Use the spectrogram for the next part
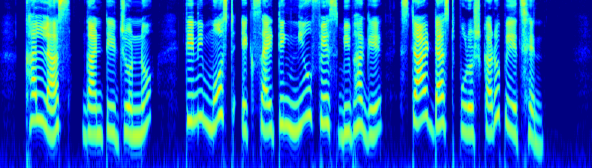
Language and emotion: Bengali, neutral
